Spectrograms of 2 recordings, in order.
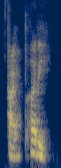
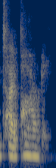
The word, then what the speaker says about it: Taipari: So Taiputty is spelled Taipari. mm. So when he would go to school, I said, dude, I said, why are you letting these kids call you Taipari?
